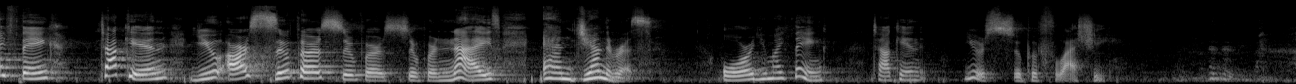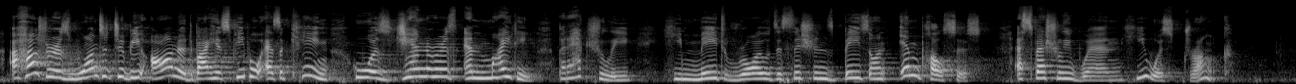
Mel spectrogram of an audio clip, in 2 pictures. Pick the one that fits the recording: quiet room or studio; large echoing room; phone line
large echoing room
